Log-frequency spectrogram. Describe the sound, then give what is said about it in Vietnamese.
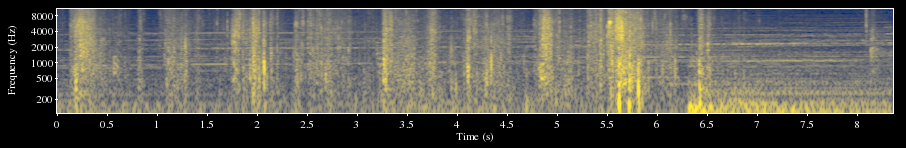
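A person treads through leafy bushes in soft, rustling, crunchy footsteps, many in an uneven rhythm, faint throughout. “nghe có tiếng sột soạt như là tiếng chân người dẫm trong bụi lá vậy”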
